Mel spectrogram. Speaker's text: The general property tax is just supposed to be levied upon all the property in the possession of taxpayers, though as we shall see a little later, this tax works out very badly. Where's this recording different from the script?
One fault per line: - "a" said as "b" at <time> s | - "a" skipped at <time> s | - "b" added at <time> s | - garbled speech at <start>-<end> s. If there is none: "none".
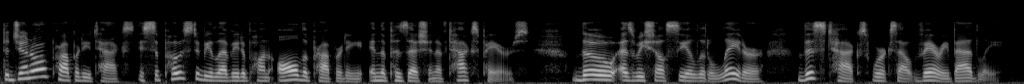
- "just" skipped at 1.5 s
